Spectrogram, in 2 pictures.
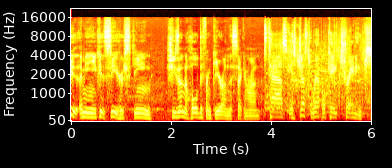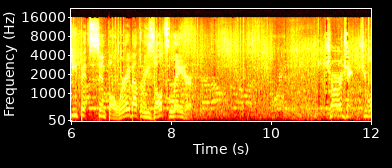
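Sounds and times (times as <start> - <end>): faint voices: 3.8 - 12.0.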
